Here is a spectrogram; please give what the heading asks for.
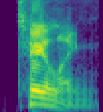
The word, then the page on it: tailing: American English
